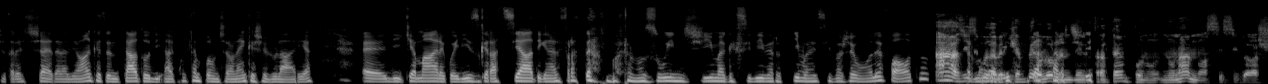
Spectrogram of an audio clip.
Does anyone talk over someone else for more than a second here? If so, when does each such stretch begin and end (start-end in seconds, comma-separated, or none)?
9.3-10.9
